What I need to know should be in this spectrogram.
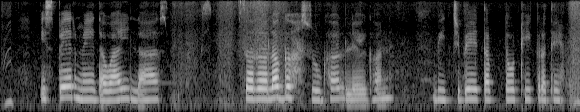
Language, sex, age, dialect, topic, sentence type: Chhattisgarhi, female, 18-24, Northern/Bhandar, agriculture, statement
